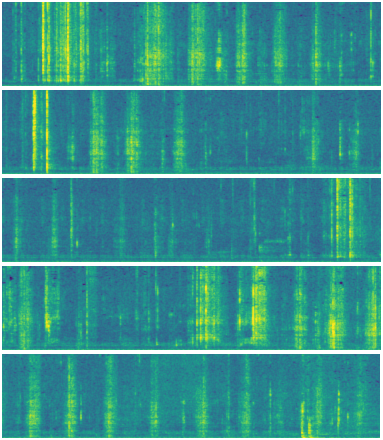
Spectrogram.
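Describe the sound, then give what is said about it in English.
Crisp crunching and chewing from bites of a Strawberry Frosted Donut Oreo cookie: many sharp, quiet crackles scattered irregularly over a steady low hum, with no talking. “Still not sure what this tan cream's supposed to be. Maybe it'll help if I eat the whole cookie. Let's try that.”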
